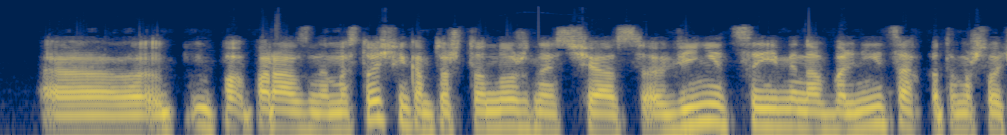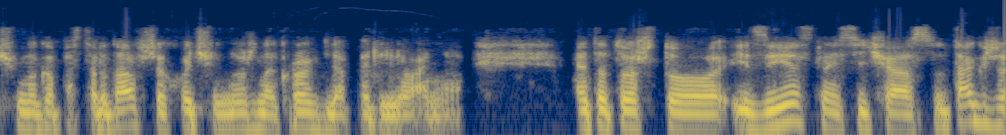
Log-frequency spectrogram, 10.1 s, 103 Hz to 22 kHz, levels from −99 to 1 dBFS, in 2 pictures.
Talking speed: 165 wpm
